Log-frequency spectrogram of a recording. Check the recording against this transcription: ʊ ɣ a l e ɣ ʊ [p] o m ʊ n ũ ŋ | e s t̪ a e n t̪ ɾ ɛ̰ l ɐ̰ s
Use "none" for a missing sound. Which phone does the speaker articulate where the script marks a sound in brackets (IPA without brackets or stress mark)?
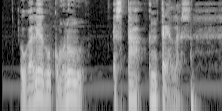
k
